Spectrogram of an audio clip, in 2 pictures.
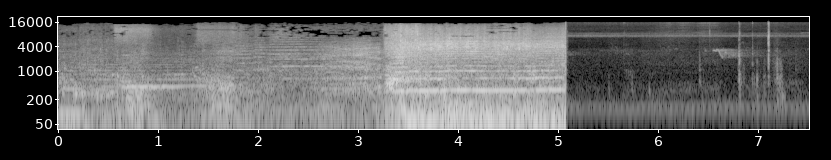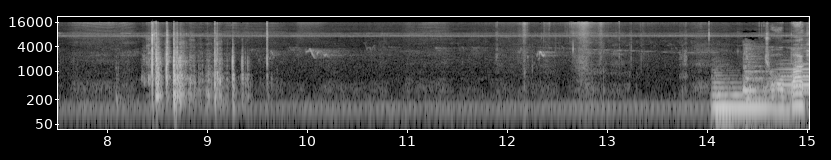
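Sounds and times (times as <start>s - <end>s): music: 0.1s - 3.4s, 14.0s - 15.0s
dinosaur roar: 2.8s - 5.1s
bird chirps: 5.4s - 7.0s, 9.4s - 15.0s
plastic toys clattering: 8.4s - 9.6s.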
